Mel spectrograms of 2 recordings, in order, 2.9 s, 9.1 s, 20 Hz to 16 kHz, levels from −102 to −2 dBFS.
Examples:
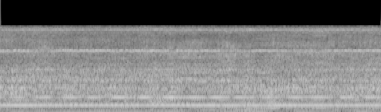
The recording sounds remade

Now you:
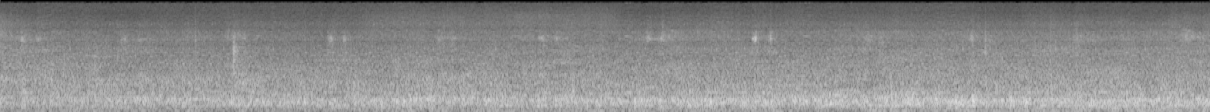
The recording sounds remade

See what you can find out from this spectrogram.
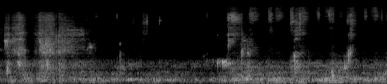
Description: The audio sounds remade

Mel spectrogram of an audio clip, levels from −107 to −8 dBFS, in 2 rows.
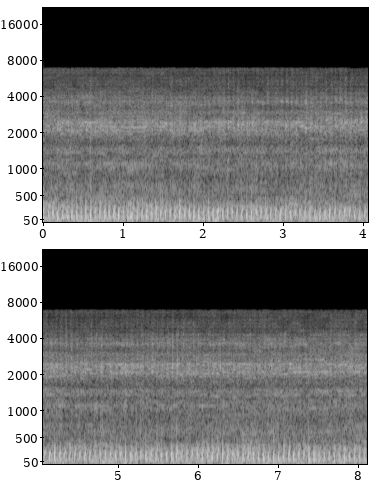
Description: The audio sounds remade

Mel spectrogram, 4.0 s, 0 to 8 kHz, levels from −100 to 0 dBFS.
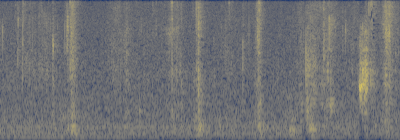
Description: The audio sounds recorded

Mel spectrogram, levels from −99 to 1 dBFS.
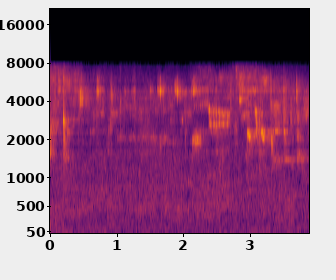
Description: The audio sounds remade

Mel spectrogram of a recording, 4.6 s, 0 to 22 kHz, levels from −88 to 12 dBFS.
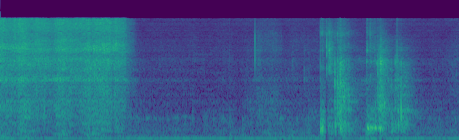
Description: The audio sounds remade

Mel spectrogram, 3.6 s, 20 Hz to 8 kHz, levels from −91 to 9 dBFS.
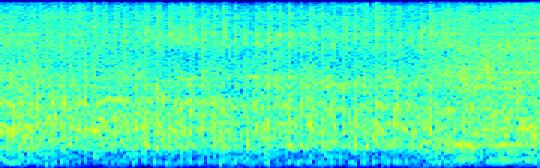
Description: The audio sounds remade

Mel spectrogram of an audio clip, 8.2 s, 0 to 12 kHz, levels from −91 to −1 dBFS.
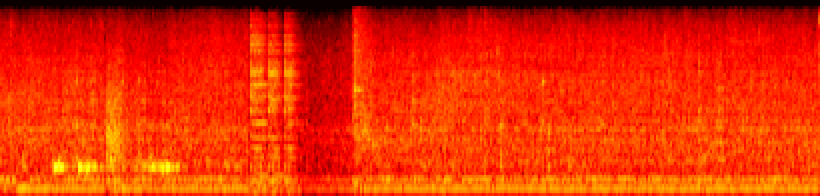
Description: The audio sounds recorded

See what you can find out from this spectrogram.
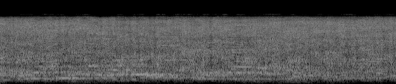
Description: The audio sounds remade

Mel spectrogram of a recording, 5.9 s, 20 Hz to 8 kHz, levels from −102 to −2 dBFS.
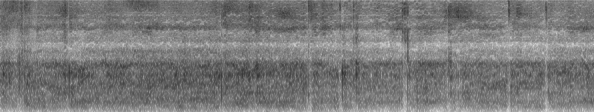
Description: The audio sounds remade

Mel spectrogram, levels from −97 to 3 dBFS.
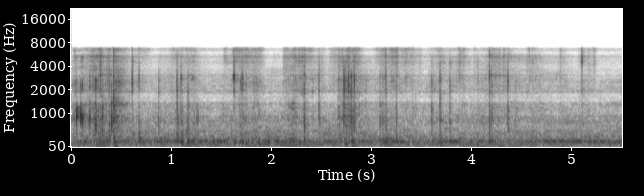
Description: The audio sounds remade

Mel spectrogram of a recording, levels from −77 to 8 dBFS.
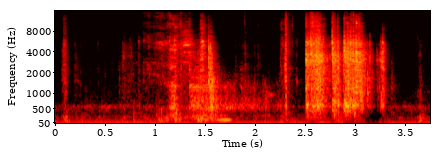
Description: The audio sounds recorded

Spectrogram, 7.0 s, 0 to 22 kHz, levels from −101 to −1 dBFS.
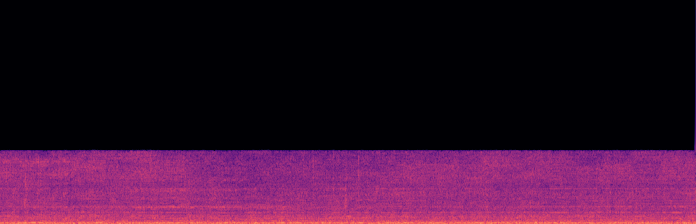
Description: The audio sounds remade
